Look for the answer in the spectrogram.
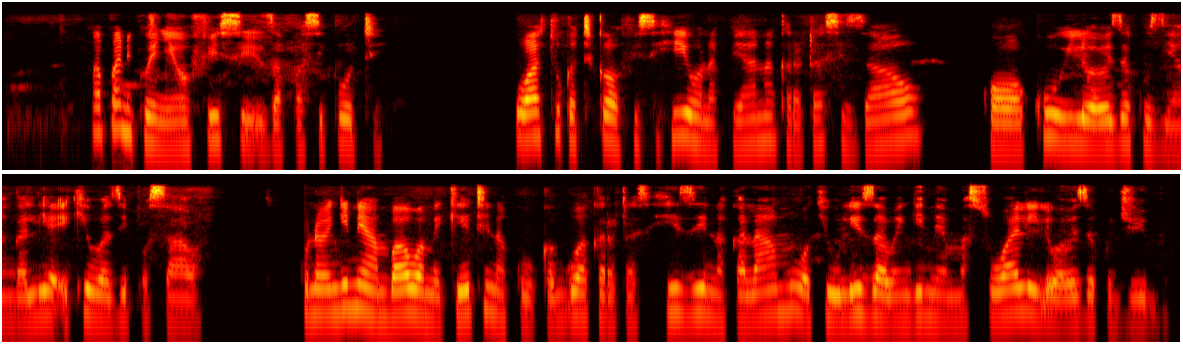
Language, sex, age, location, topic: Swahili, female, 25-35, Kisii, government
